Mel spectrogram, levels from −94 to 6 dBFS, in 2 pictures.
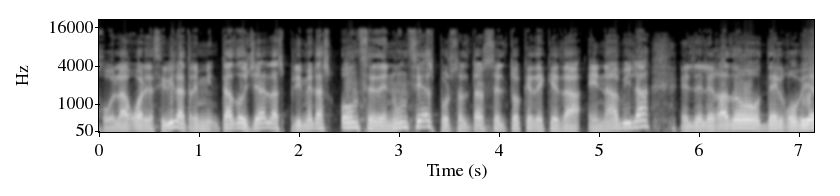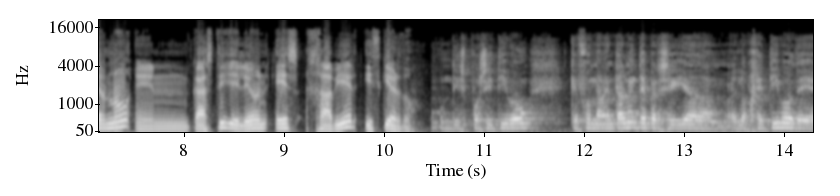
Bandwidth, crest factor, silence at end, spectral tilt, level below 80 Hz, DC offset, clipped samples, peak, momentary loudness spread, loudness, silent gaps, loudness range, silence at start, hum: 16 kHz; 12 dB; 0 s; -6 dB/octave; -46 dBFS; under 0.1%; 0.4%; 0 dBFS; 11 LU; -12 LUFS; none; 5 LU; 0 s; none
